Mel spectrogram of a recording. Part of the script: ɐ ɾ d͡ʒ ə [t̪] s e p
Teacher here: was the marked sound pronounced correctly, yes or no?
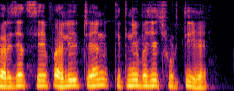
yes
